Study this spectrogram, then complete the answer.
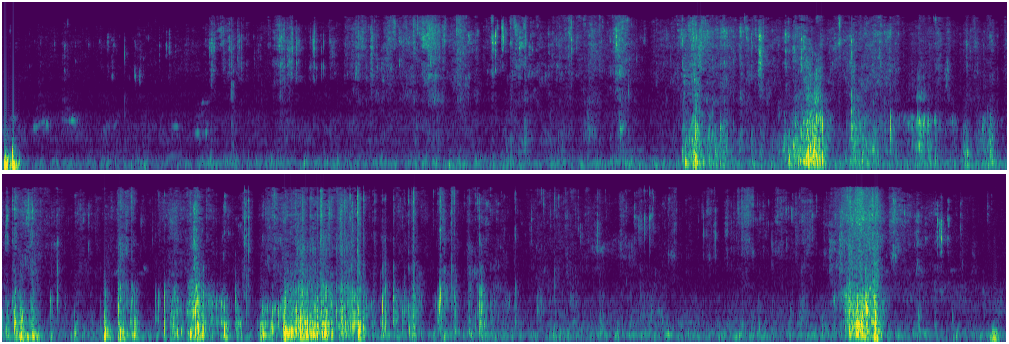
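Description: Grass stalks rustle and swish as a hand pushes through them.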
